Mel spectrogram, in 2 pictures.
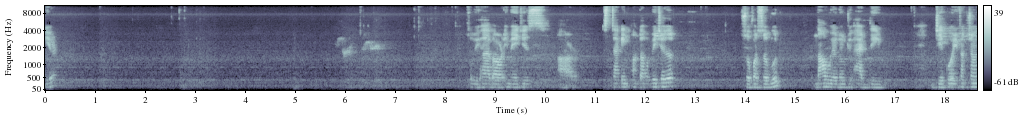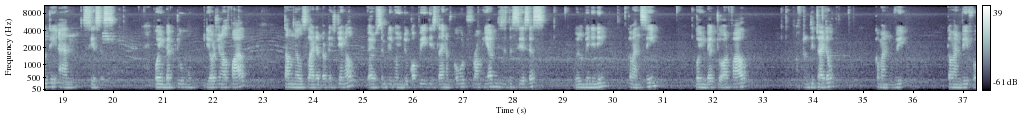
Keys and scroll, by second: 2.6 super+v, 30.0 super+c, 34.5 v.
